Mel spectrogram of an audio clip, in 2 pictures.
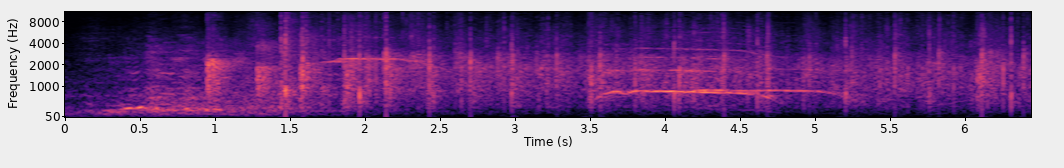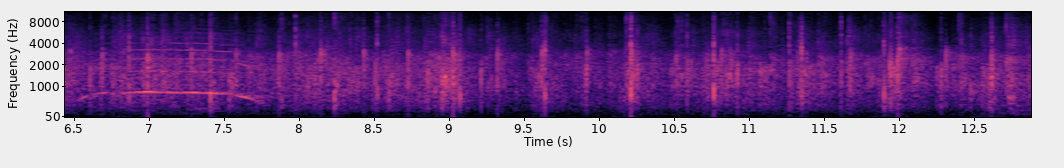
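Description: An audience claps and applauds in a small room.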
